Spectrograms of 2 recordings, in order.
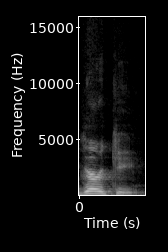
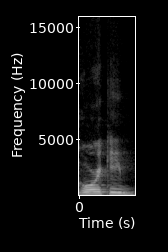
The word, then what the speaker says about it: Goerke: So here's my man, Dan Goerke. It rhymes with turkey. It doesn't have a U in it though, which is very, very strange. I like to call him Goerke, but it's wrong.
